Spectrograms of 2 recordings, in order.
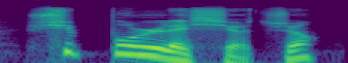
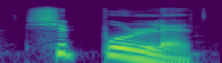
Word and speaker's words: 쉽볼렛: 정답은 쉬음이 정확하게 들어간 쉬볼렛이었죠. 그런데 문제가 뭐였냐면 에브라힘 사람들은 방언 구조상이 쉬을 하는게 신체적으로 아예 불가능했어요. 혀가 안 따라주는 겁니다. 그래서 억지로 해도 10볼렛 혹은 10볼렛이라고 발음할 수밖에 없었던 거죠.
